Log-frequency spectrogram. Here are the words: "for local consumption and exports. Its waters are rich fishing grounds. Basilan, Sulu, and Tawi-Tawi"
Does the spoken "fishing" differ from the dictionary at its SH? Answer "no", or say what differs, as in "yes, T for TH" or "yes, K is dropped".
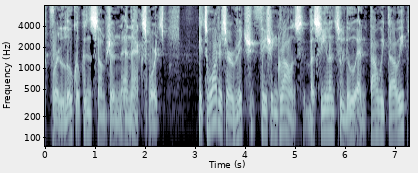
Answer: no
